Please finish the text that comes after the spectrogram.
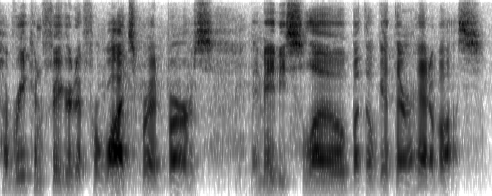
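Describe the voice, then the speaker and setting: A man's voice: mid-range voice, moderate pace, lightly acted. Man acting folksy, grumbling space engineer, lo-fi. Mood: weary, wry. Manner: casual, wisecracking, grumbling. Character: folksy, world-weary male spaceship engineer, joking. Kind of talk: science fiction audio drama acting.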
